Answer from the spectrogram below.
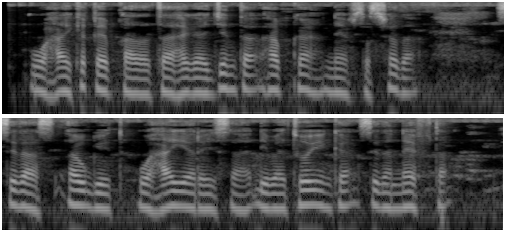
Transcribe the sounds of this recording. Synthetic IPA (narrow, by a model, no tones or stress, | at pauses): wɑħɑjkʰɐqɛjbqɑːðɐt̪ʰaːɦɐɣaːt͡ʃɪnt̪ʰɐhɐbkʰɐnɛːfsɐʃɐðɐ | sɪðaːsɐwɣɛːd̪̥wɑħɑːjɐɾɛjsaːɖɪβaːt̪ʰɔːjɪŋkʰɐsɪðɐnɛːft̪ʰɐ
